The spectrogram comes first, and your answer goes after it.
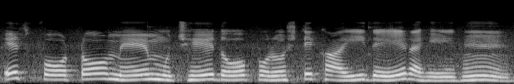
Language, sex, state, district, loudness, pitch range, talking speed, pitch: Hindi, female, Madhya Pradesh, Katni, -12 LUFS, 200-230 Hz, 115 wpm, 210 Hz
